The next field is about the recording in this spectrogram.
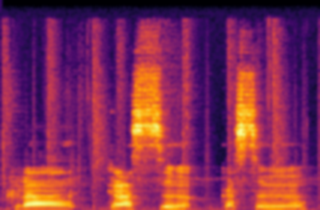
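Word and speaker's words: Krasue: So in English, it's typed like this, but it's not pronounced really like this. So it's like, I guess the closest way would be like kasu kasu.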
